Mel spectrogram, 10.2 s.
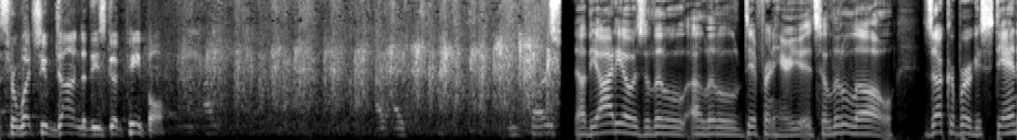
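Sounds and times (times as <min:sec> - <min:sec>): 
speech: 0:00.0 - 0:02.3, 0:03.9 - 0:04.4, 0:05.1 - 0:10.1
packed audience clapping at a US Senate hearing on social media: 0:00.0 - 0:05.6.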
